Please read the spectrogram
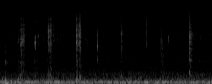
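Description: Close-miked crunching as someone bites and chews a crunchy name-brand snack to review it, with a series of sharp, irregular crunches over a low rumbling background and no talking.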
